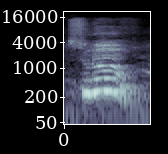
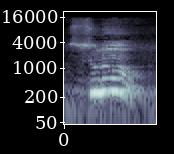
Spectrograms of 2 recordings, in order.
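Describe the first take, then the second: Both takes have the same delivery.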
